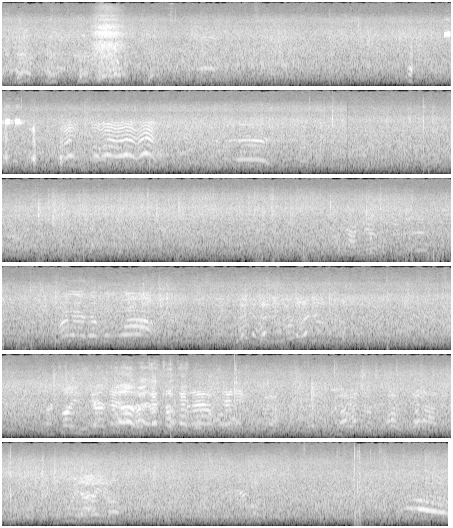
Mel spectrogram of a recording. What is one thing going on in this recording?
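Men shout to each other across an open football pitch outdoors.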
